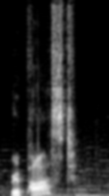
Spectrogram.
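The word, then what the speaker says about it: riposte: going to use my reaction uh to um repost is that how you pronounce it yeah yep okay and uh sorry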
